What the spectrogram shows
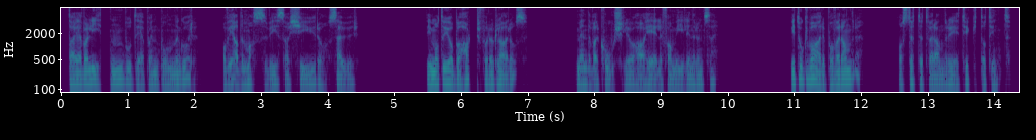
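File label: Norwegian dub man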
